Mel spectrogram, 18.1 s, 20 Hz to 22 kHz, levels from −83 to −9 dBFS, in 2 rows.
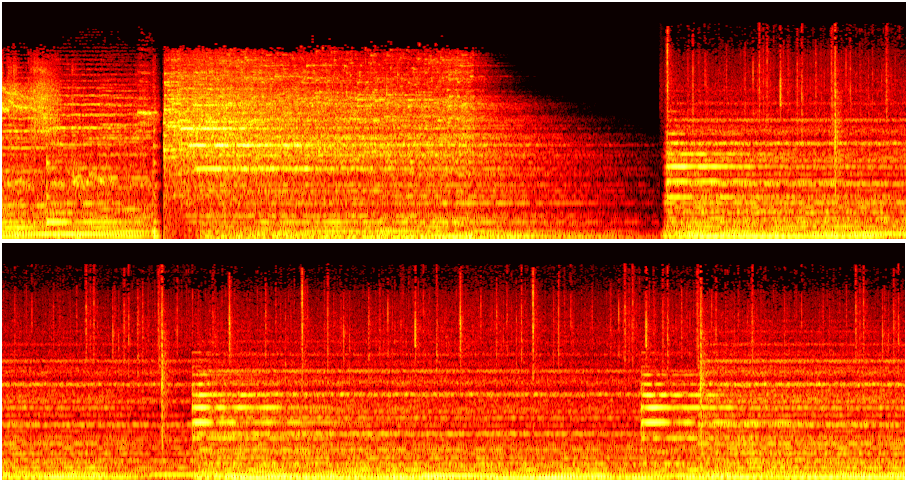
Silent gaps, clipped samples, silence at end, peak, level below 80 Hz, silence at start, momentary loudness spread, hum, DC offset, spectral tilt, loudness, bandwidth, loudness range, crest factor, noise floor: none; under 0.1%; 0 s; -2 dBFS; -26 dBFS; 0 s; 11 LU; none; 0.2%; -3.5 dB/octave; -19 LUFS; 15.5 kHz; 8 LU; 18 dB; -41 dBFS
